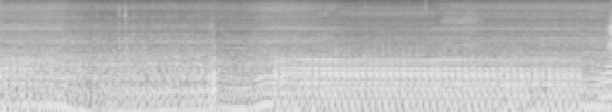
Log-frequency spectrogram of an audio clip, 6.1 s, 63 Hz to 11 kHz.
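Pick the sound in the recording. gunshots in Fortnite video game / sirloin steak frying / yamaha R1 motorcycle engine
yamaha R1 motorcycle engine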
